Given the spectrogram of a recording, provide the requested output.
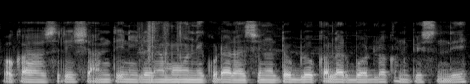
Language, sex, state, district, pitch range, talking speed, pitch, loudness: Telugu, male, Andhra Pradesh, Sri Satya Sai, 105-110 Hz, 155 wpm, 110 Hz, -18 LUFS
